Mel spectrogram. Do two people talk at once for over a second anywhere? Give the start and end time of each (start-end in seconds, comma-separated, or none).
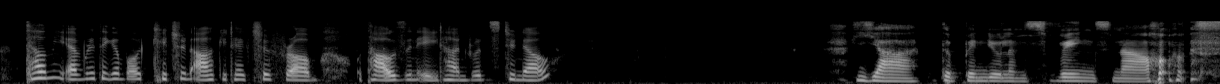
none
